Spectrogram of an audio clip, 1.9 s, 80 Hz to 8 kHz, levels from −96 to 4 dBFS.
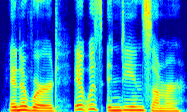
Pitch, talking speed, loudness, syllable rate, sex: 225 Hz, 225 wpm, -17 LUFS, 5.7 syllables/s, female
